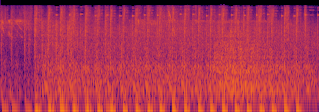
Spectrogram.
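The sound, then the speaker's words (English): Rapid automatic gunfire in the video game Fortnite: a dense, loud, unbroken stream of shots that starts after a brief quieter moment and keeps hammering to the end. “Oh shoot, I'm getting shot from behind.”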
